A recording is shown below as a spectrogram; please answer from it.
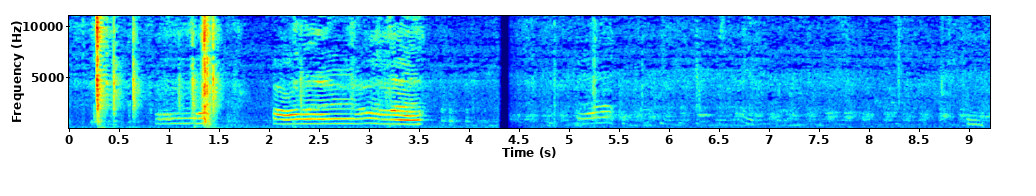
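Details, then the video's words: Male cat calling a female: sharp knocks at the start, then one long, strong, wavering meow, followed by faint, short, broken calls against background hum. "the sound of a male cat calling a female cat"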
